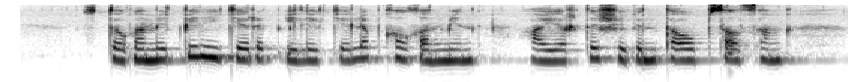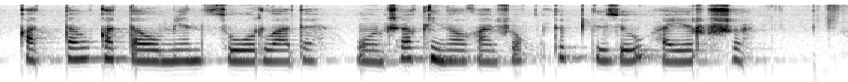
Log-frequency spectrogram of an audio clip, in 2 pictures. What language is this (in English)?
Kazakh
